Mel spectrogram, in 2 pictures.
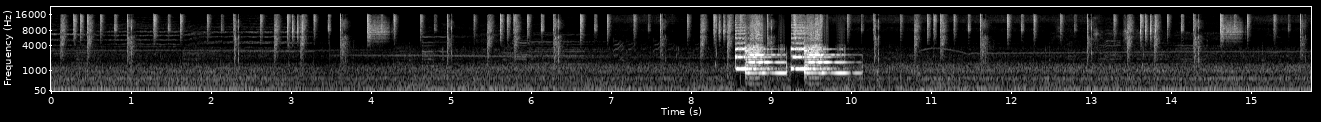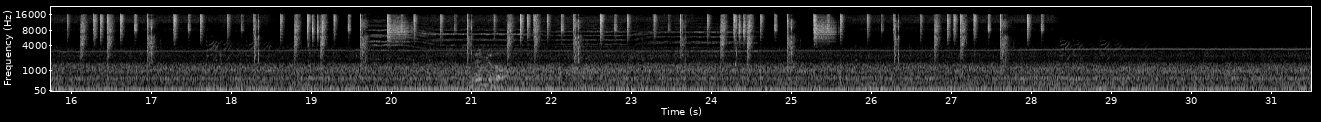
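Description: Steady low drone of a car's engine and road noise heard from inside the cabin, with a car horn blaring twice in quick succession about eight and a half seconds in.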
